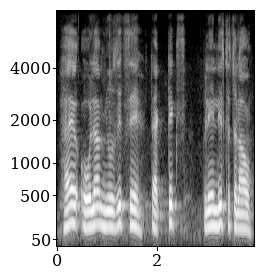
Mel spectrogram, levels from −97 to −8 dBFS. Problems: none marked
